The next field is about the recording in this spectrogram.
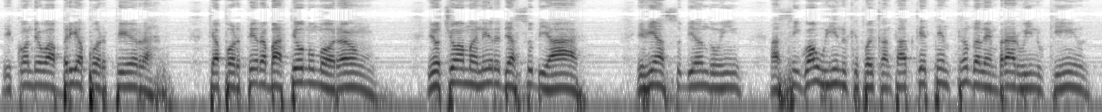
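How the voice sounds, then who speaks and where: A middle-aged Brazilian man preaching his testimony, moving between quiet storytelling and shouted praise. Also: a little high, fairly quick, faint music behind, low-quality recording. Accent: Brazilian Portuguese.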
